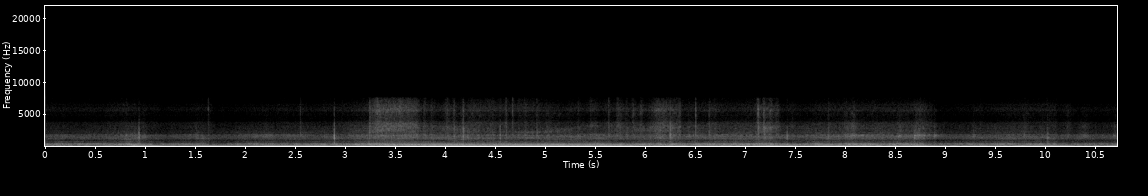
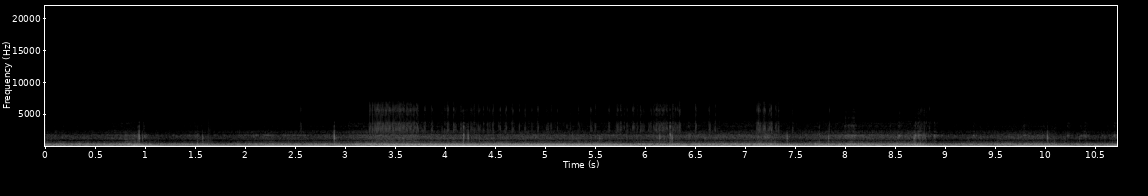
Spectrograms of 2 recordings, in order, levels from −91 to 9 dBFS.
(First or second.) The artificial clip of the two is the first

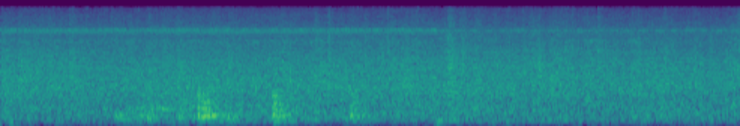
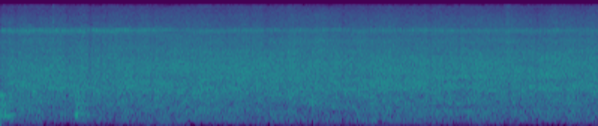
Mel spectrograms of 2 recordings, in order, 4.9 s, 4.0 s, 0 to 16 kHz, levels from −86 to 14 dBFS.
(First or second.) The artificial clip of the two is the second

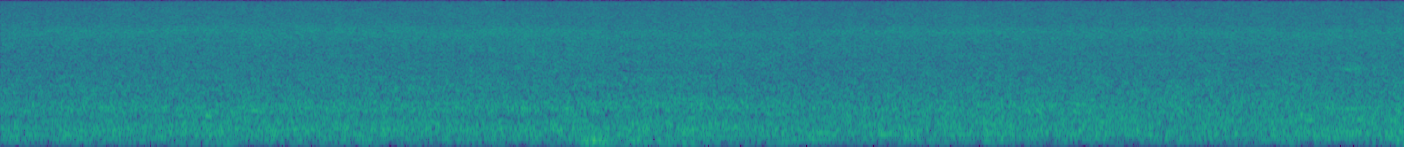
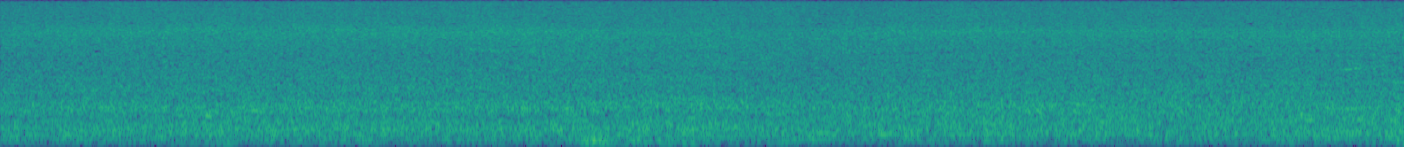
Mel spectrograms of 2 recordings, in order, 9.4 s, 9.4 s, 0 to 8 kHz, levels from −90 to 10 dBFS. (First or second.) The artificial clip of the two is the first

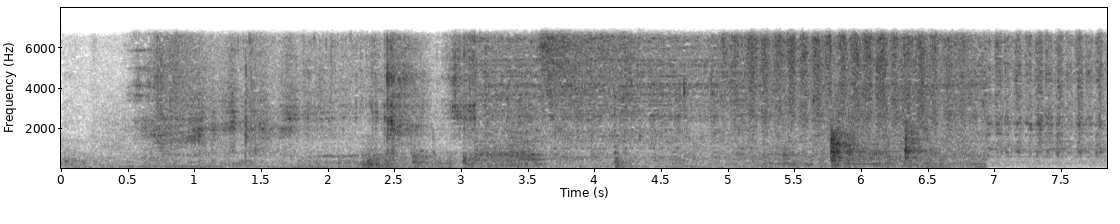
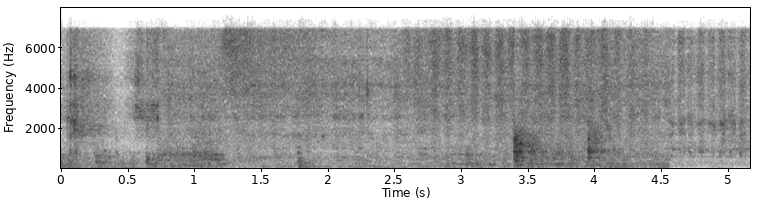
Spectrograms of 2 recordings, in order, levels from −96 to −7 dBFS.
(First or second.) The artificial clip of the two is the second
